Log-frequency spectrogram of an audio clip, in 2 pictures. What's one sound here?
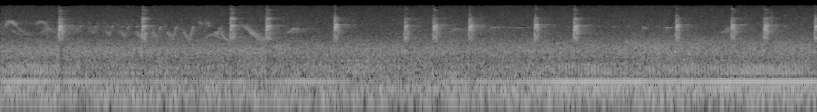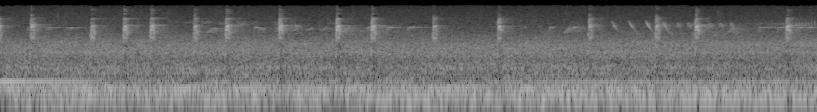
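A woodpecker gives sharp, repeated call notes close by.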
